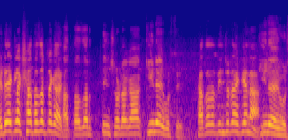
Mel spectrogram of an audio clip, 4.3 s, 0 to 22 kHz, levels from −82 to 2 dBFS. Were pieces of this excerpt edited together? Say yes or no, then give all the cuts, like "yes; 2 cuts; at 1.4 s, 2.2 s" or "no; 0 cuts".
no; 0 cuts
